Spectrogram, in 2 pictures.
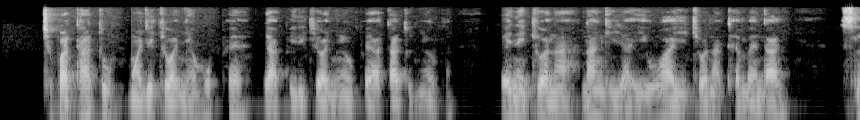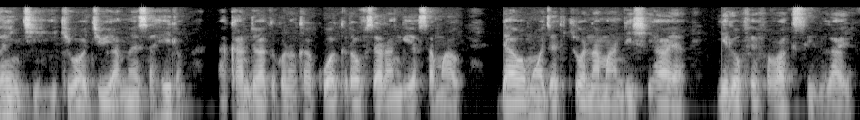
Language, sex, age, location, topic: Swahili, male, 36-49, Kisii, health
